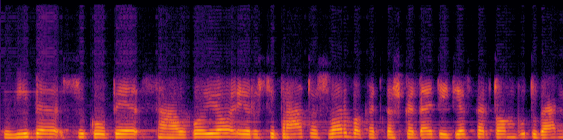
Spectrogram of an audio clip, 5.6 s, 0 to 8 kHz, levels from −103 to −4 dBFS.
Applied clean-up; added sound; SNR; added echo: neural separator model SepFormer DNS4.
